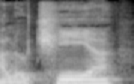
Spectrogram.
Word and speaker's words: Lucia: intimate of her subjects as Lucia, pronounced, of course, in the Italian mode, La Lucia, the wife of Lucas.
